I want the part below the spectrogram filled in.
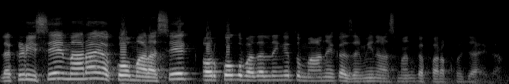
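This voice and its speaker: A man's voice: high-pitched, normal speed. A man teaching grammar in a lecture, patiently repeating each example step by step. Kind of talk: classroom lecture.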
